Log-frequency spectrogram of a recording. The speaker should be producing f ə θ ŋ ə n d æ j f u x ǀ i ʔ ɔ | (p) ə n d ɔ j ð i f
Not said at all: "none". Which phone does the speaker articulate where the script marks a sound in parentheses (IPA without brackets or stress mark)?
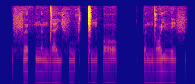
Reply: p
